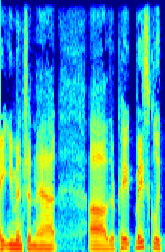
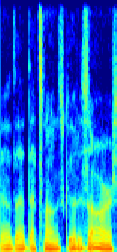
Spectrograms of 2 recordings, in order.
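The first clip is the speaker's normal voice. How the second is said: soft, hushed whisper. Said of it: "you're just, like, whispering to 'em".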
